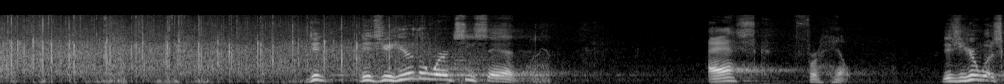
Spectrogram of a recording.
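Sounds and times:
audience applause: 0.0s - 4.4s
speech: 3.1s - 5.3s, 7.1s - 8.6s, 9.4s - 10.0s.

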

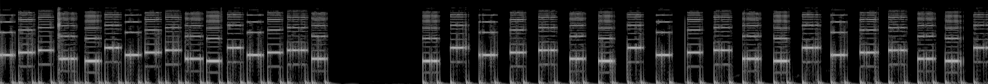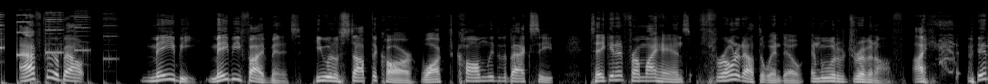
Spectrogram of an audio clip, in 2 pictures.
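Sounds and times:
frantic electronic video game bleeps and blips: 0.0s - 3.3s, 4.2s - 11.1s
speech: 10.1s - 19.7s.

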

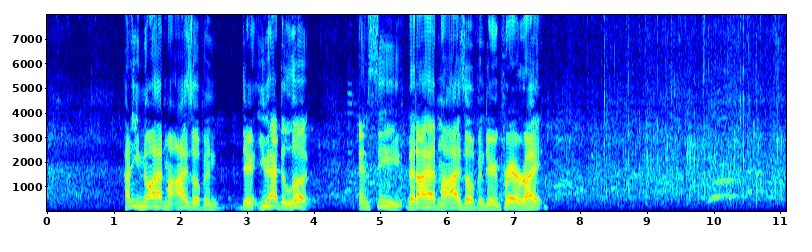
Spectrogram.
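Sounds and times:
laughter: 0.0s - 7.6s, 10.0s - 11.0s
speech: 1.2s - 4.0s, 4.7s - 7.6s
church audience clapping: 5.8s - 11.0s.

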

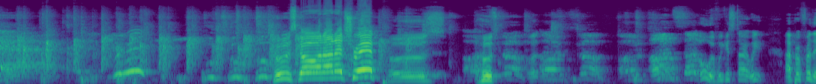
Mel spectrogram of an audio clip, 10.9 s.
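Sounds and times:
audience applause: 0.0s - 5.6s
speech: 3.6s - 7.6s, 9.3s - 10.8s.

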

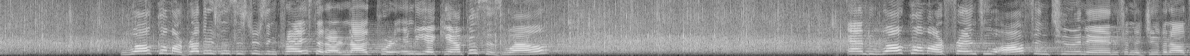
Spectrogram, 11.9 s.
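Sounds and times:
church congregation applause welcoming its Wyoming campus: 0.0s - 1.2s, 5.4s - 8.8s
speech: 1.2s - 5.6s, 8.5s - 11.8s.

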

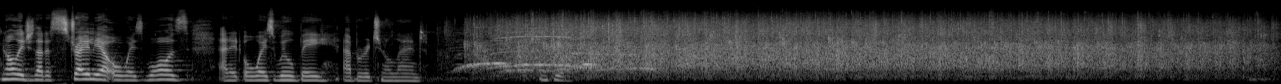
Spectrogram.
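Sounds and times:
speech: 0.0s - 4.8s, 5.4s - 5.8s
audience applause: 4.5s - 12.8s.

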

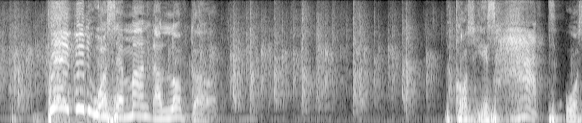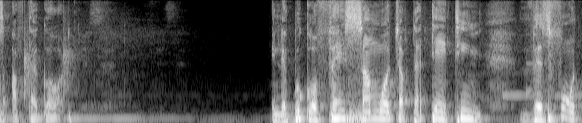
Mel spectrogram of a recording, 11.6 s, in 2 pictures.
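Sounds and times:
audience clapping: 0.0s - 6.6s
speech: 0.7s - 2.3s, 4.5s - 6.6s, 8.5s - 11.6s.

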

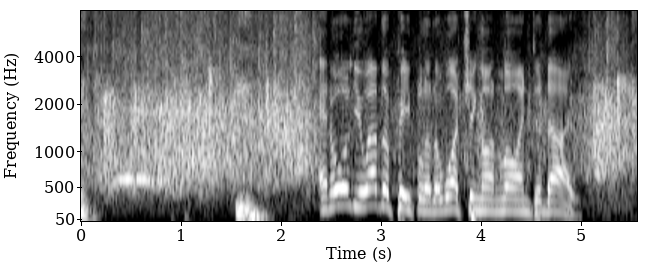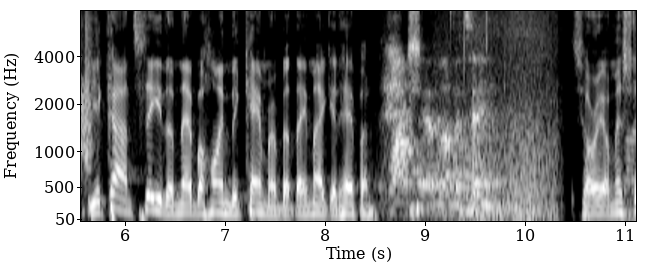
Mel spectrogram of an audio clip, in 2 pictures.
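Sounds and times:
audience hand clapping: 0.0s - 6.0s
speech: 2.4s - 11.1s.

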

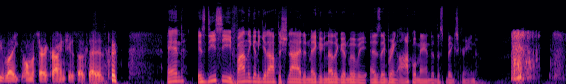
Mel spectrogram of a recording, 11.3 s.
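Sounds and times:
speech: 0.0s - 2.4s, 3.4s - 9.6s
voice blowing a raspberry-style fart noise: 10.2s - 11.3s.

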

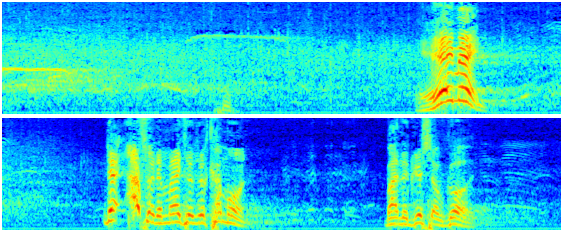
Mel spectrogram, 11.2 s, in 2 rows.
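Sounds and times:
audience clapping: 0.0s - 6.6s
speech: 2.2s - 2.4s, 4.2s - 4.9s, 6.6s - 8.1s, 9.4s - 10.4s.

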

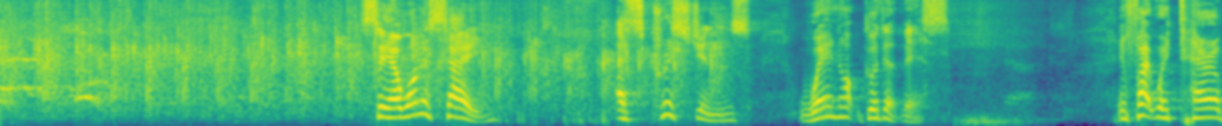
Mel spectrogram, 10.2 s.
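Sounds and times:
audience applause: 0.0s - 6.2s
speech: 3.1s - 4.3s, 5.2s - 8.0s, 9.3s - 10.1s.

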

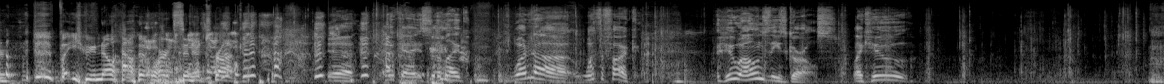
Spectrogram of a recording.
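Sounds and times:
laughter: 0.0s - 5.7s
speech: 0.0s - 6.6s, 7.2s - 9.2s
candy wrapper crinkling: 2.4s - 11.6s.

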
